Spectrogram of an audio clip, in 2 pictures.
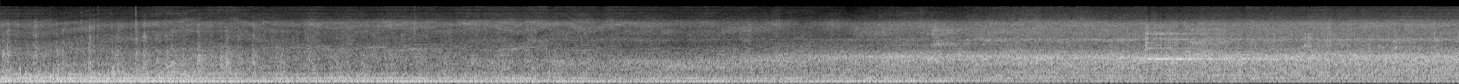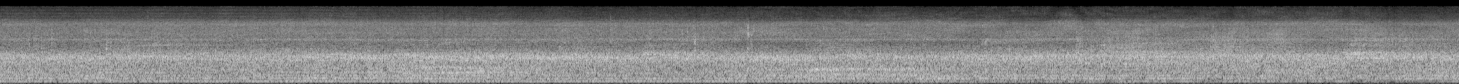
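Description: Engine of a truck-mounted cement mixing and pumping rig running steadily. Its low hum fades after about eight seconds, leaving a steady rushing noise.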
